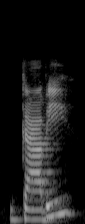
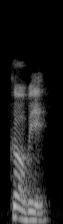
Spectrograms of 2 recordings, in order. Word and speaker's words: Gobi: So, Gabi, is that how you say his name? I think it's Gobi, like the desert. Gobi.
